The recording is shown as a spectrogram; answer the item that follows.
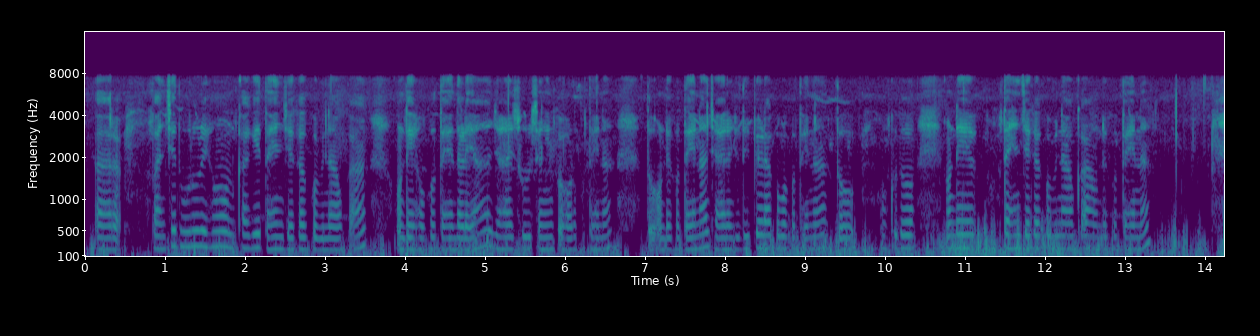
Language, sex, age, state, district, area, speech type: Santali, female, 18-30, West Bengal, Purulia, rural, spontaneous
